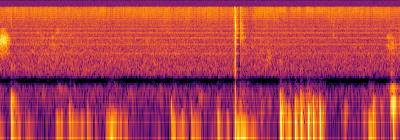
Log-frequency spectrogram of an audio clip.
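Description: Microphone handling noise: irregular low thuds and bumps as a handheld microphone is moved, with a sharp click about three and a half seconds in and a quick run of thuds just after.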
